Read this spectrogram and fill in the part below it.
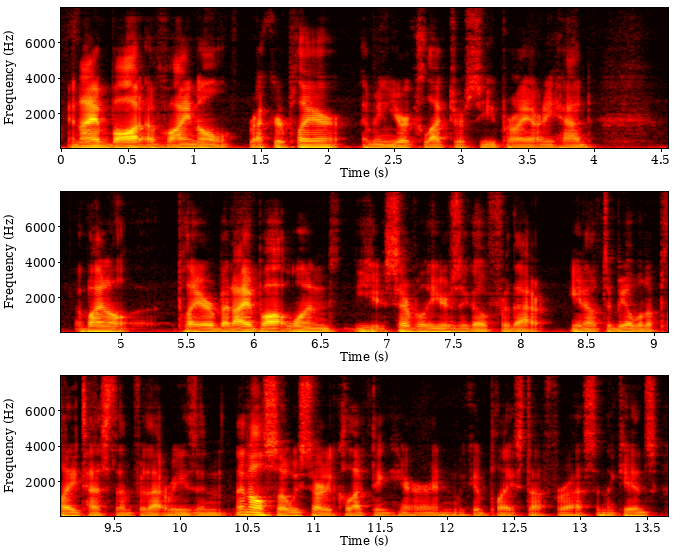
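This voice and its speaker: A low, gravelly male voice with plenty of vocal fry. He talks casually as a livestream host, rambling a little and thinking out loud while he answers questions. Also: quick pace.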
